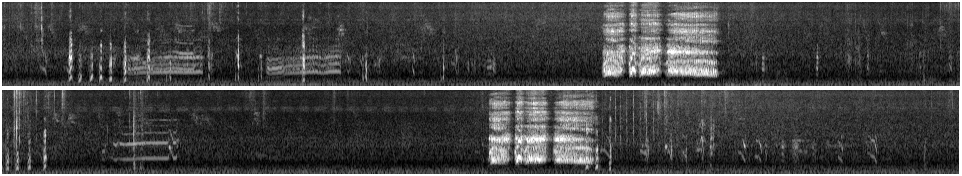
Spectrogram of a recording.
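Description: A seven-month-old Plymouth Rock rooster crowing twice, each crow lasting under two seconds and about twelve seconds apart. The crows are the loudest sounds. Between them come softer clucking calls and a few short clicks.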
